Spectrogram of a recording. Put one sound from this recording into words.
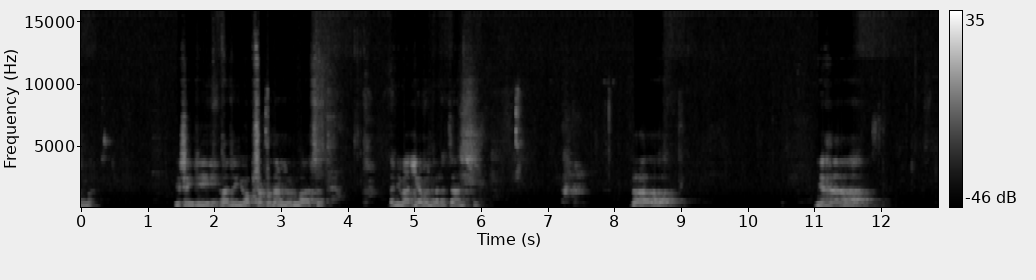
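A middle-aged man speaks slowly and deliberately into a microphone, in bursts with pauses.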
